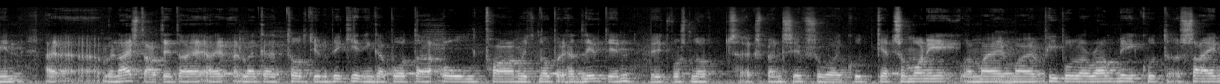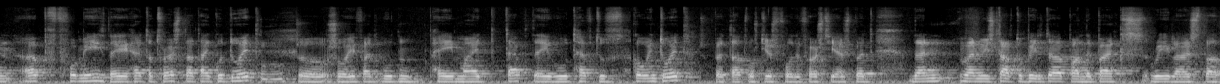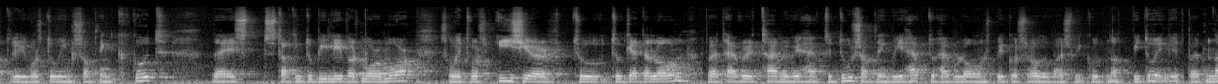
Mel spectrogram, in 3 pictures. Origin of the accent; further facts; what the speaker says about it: Reykjavík, Capital Region, Iceland; I'm from Reykjavík.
